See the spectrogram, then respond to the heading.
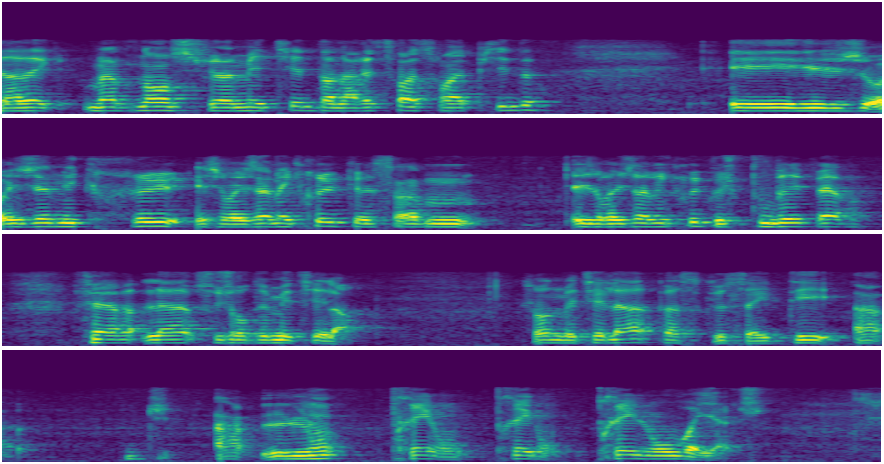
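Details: Adult French-speaking man who has stuttered since age three, still stuttering at times depending on fatigue and how he feels; repetitions of words and phrases heard; stuttering.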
